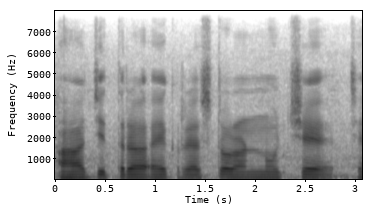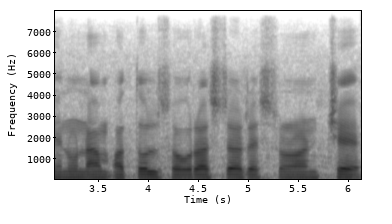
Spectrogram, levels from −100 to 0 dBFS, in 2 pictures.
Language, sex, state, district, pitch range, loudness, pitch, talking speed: Gujarati, male, Gujarat, Gandhinagar, 130-135 Hz, -19 LUFS, 130 Hz, 115 wpm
